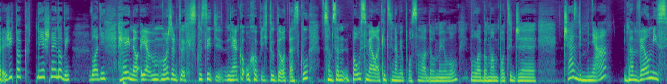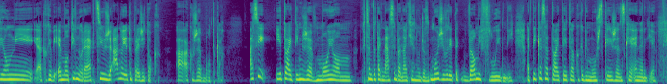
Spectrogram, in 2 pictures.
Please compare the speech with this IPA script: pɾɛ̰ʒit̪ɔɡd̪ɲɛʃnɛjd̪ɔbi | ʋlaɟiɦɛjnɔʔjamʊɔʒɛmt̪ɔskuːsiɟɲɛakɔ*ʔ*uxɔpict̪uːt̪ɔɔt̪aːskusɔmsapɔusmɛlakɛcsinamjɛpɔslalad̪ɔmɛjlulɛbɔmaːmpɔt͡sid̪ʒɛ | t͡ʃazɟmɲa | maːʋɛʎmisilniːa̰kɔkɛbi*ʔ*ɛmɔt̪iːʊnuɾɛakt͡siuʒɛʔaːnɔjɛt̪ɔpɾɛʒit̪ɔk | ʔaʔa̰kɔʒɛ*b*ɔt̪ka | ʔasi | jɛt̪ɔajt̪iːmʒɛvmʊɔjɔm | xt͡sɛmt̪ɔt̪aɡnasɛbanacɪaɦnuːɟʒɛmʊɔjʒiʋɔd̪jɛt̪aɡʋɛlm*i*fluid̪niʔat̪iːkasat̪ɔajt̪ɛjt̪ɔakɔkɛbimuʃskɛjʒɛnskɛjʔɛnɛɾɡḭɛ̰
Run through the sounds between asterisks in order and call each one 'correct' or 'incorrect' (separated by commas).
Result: correct, correct, correct, correct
